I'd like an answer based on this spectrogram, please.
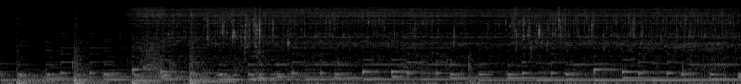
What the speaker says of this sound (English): Now we're going to rinse the cleanser off.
